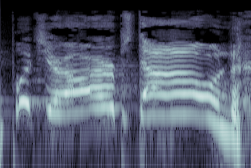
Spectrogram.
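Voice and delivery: very high, slow, stretched-out mock scream; screaming coach. Holy Spirit urging a believer like a coach, mock screaming. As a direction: holler it like a coach on the sidelines. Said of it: "my coach was screaming on the sidelines".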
